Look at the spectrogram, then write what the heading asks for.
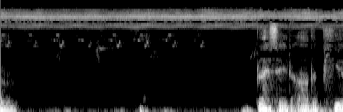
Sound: birds singing

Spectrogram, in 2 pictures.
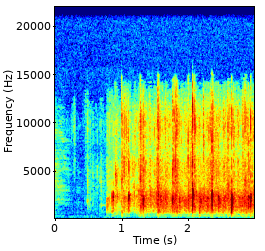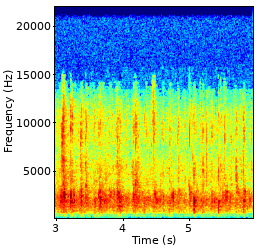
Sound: applause

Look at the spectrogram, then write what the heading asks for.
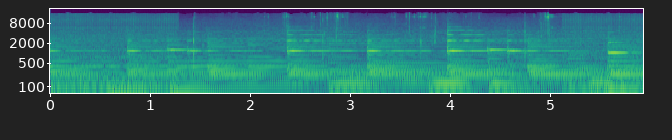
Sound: foot Steps

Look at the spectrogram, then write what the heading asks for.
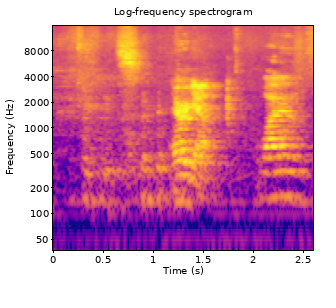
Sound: laughs

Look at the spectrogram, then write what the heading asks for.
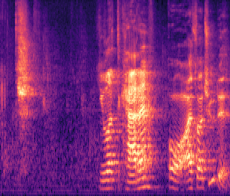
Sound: scoffs

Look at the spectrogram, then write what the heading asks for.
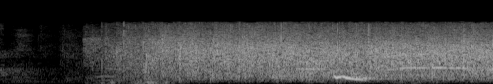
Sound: applause

